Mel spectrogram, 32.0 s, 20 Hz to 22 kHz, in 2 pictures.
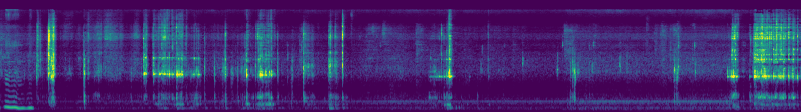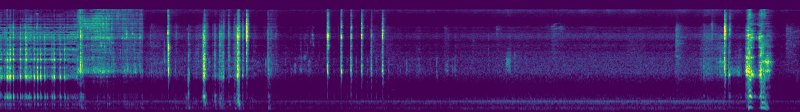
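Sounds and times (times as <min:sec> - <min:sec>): steady hum: 0:00.0 - 0:32.0
slurping through a straw: 0:02.8 - 0:04.1, 0:14.6 - 0:18.9.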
